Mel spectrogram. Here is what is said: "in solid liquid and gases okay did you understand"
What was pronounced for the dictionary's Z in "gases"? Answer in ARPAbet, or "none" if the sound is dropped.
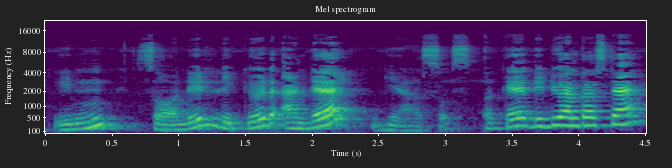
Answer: S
